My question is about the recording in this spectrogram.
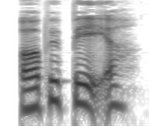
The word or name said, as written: oppebære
